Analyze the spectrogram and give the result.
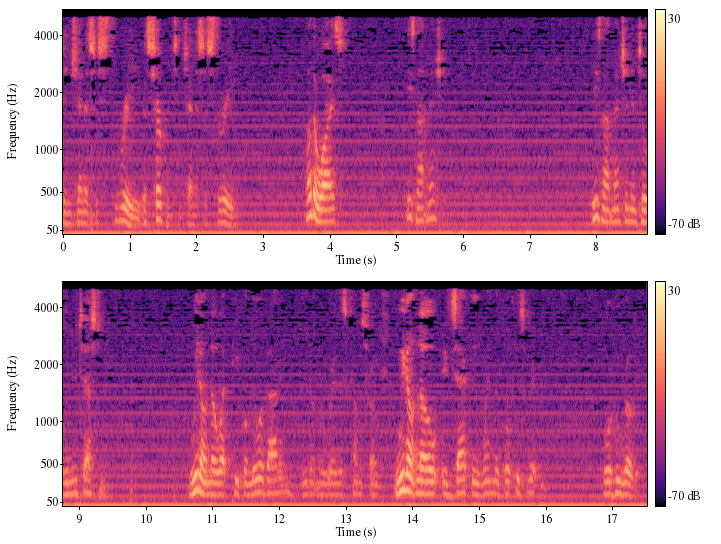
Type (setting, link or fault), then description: fault, uneven or low level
